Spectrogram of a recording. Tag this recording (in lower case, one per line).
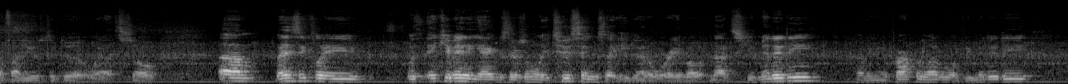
speech
inside a small room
